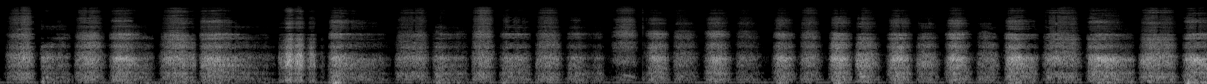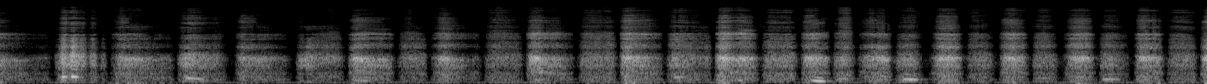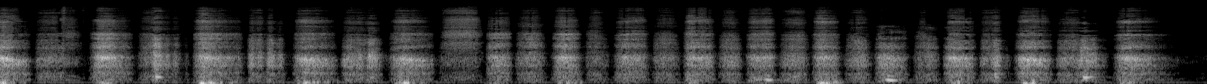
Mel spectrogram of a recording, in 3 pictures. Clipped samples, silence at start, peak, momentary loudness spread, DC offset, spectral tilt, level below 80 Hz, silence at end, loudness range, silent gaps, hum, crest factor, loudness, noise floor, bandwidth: under 0.1%; 0.05 s; -4 dBFS; 13 LU; under 0.1%; -3.5 dB/octave; -38 dBFS; 0.35 s; 7 LU; none; none; 24 dB; -27 LUFS; -49 dBFS; 16 kHz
